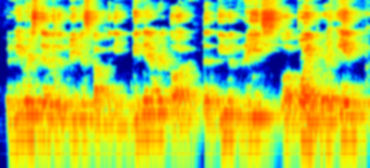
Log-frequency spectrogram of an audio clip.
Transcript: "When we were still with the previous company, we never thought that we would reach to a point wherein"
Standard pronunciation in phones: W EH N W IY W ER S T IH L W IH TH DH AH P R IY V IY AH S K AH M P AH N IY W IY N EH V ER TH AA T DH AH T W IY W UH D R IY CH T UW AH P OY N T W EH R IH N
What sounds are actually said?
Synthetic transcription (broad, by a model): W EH N W IY W ER S T IH L W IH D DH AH P R IY V IY AH S K AH M P AH N IY W IY N EH V ER T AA T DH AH T W IY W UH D R IY CH T UW AH P OY N T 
